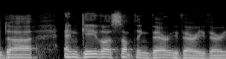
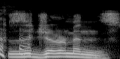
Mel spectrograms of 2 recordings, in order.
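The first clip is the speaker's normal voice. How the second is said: clumsy, bad put-on German accent; 3 semitones higher than usual. Saying a cabinet was made in germany: terrible german accent. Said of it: "That's a terrible accent".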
